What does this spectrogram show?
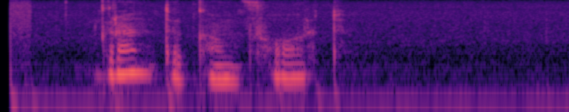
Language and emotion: Russian, sad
